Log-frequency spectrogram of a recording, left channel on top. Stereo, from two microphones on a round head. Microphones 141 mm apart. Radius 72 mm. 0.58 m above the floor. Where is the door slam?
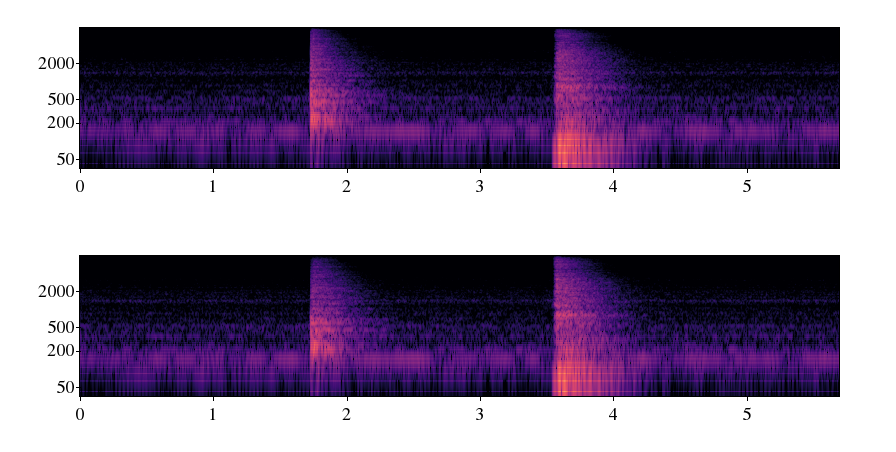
65° right (ahead or behind), 0.9 m.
